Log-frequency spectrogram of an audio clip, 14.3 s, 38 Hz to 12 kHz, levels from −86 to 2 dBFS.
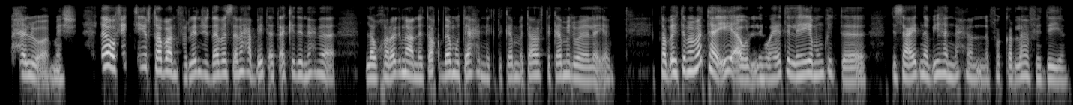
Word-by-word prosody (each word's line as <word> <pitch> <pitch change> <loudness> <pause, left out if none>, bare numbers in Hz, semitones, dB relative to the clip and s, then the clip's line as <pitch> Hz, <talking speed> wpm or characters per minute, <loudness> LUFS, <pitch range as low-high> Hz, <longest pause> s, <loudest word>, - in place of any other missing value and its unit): حلو 195 -2 0
آه - - -1
ماشي. 165 - -6 0.3
لأ 325 - +11
هو 300 -4 +11
في 320 +4 +1
كتير 300 0 -2
طبعًا 240 -5 +4
في 175 -3 -11
الRange 205 +1 -1
ده، 195 - +4
بس 215 +1 -1
أنا 230 - 0
حبّيت 210 -3 -3
أتأكد 200 +2 -3
إن 195 -2 -2
إحنا 210 -1 -3 0.4
لو 175 0 +2
خرجنا 195 +5 +1
عن 190 - +5
النطاق 175 -1 -2
ده 200 +2 +3
متاح 210 +1 -1
إنّك 180 -5 -9
تكم 180 +3 -7
تعرف 200 0 -1
تكمّل 190 0 -3
والّا 155 -3 0
لأ 150 - -3
يعني؟ - - -8 0.6
طب 210 -1 +2
اهتماماتها 245 - +4
إيه 250 - +4
أو 160 - +5
الهوايات 170 +6 -4
اللي 190 -3 0
هي 205 +2 +4
ممكن 210 +2 -5
ت 150 -1 -3 0.3
تساعدنا 190 +2 +1
بيها 205 +5 -2
إن 185 -3 -4
إحنا 185 -3 -8
نفكّر 165 0 -10
لها 190 +3 -3
في 170 -1 -11
هدية؟ 155 -2 -5
195 Hz, 195 wpm, -25 LUFS, 175-215 Hz, 0.6 s, لأ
